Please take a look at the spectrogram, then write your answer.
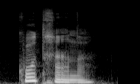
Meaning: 1. to constrain 2. to compel; force
- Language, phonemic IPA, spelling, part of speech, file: French, /kɔ̃.tʁɛ̃dʁ/, contraindre, verb, Fr-contraindre.ogg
